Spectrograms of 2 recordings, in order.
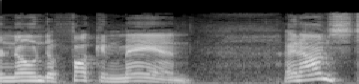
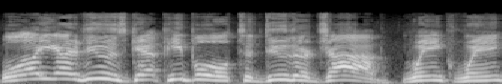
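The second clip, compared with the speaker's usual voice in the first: mock, pointed, knowing wink-wink delivery. Retelling a manager's remark said loud enough for everyone to hear: imitating a loud, pointed remark. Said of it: "he purposely said it loud enough for everybody".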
